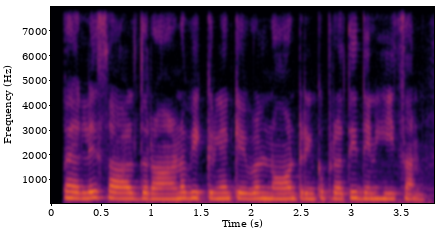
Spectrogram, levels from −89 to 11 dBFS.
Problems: background sounds at intervals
